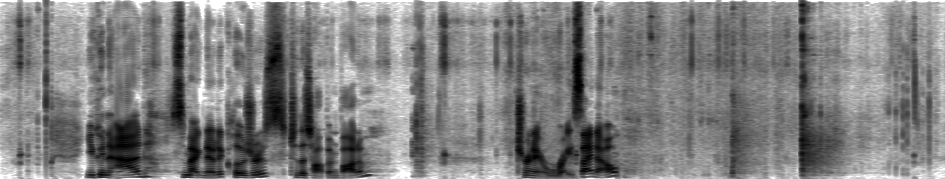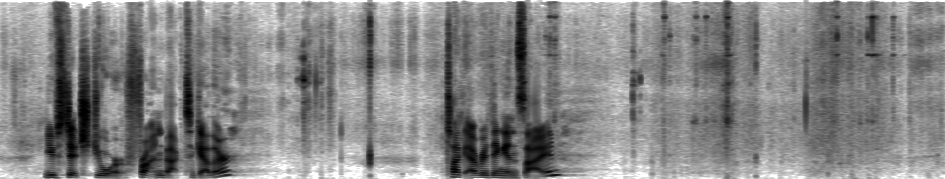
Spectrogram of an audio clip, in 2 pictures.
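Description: Fabric rustles as it is folded and handled.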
